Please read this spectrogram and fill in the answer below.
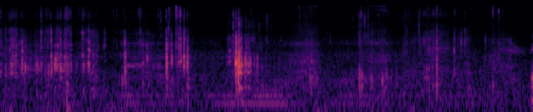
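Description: Scattered light clicks, knocks and rustling of camping gear and packaging being handled, with one louder knock about three and a half seconds in.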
